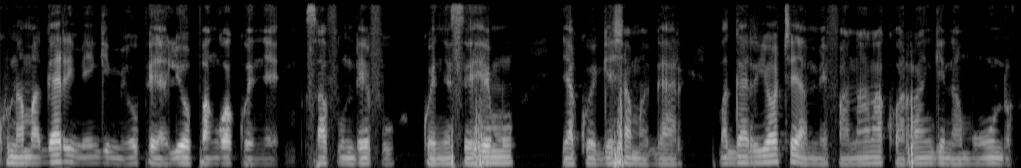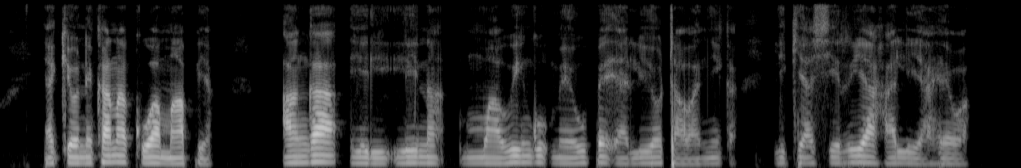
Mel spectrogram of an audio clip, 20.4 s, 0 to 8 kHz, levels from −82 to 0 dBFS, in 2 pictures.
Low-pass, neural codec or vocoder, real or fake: 7.2 kHz; none; real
